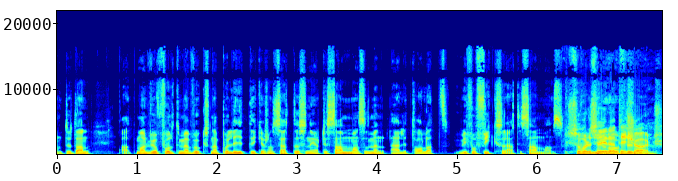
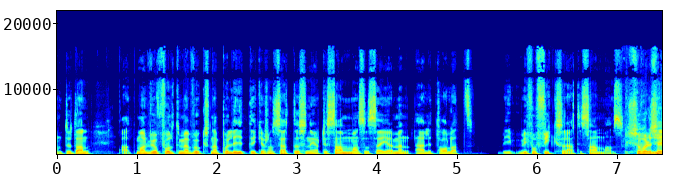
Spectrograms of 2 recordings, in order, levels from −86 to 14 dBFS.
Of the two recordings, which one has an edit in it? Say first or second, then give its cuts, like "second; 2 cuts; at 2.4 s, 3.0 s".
first; 2 cuts; at 3.9 s, 5.0 s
